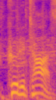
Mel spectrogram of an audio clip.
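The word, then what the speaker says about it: coups d'état: hearing that they're dangerous guys who are responsible for terrorism, coups d'etats, and wars.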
